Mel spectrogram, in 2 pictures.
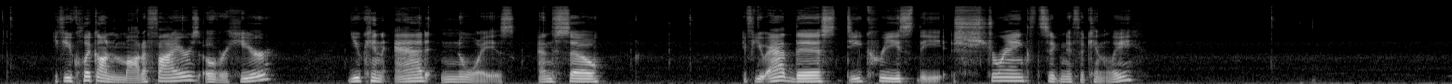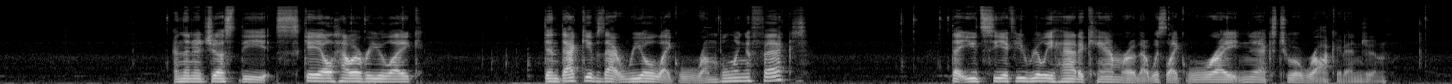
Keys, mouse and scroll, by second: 16.2-18.1 drag, 21.7-23.6 drag, 24.0-29.0 drag.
